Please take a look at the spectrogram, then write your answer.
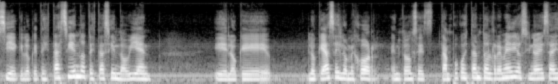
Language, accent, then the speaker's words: Spanish; Uruguay; moved away; Claro, esa era mi creencia cuando yo llegué de Uruguay.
